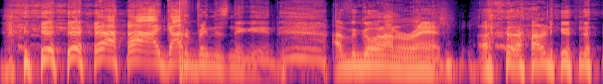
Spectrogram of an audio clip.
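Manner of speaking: laughing through the words. Real, not acted. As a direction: chuckle while talking. Laughing at own rant.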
